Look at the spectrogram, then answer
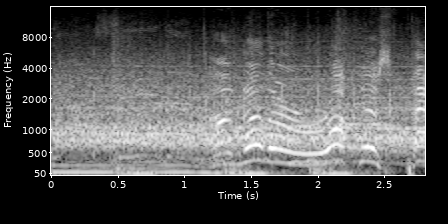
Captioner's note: cheers and applause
